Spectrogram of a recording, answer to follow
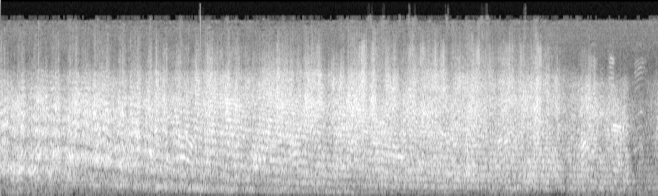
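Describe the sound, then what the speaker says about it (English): An RAF Panavia Tornado jet makes a slow, low pass with landing gear down and landing lights on, a loud continuous roar that holds steady and then eases slightly at the end. "And gear down now on the Tornado for a much slower pass right to left"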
